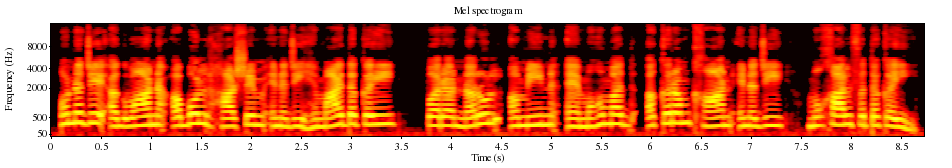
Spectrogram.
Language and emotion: Sindhi, neutral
